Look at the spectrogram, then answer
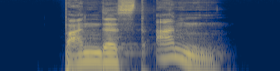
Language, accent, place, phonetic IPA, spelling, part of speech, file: German, Germany, Berlin, [ˌbandəst ˈan], bandest an, verb, De-bandest an.ogg
- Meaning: second-person singular preterite of anbinden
